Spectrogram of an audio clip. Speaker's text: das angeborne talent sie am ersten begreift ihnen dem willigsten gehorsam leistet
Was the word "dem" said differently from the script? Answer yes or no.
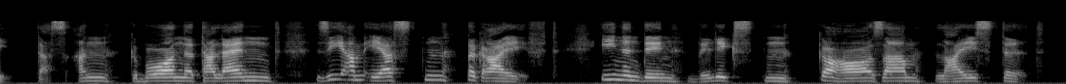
yes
